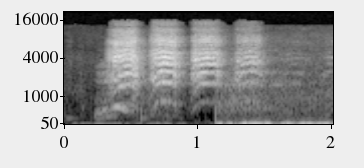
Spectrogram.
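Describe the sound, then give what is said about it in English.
Parrots squawking in the background: four harsh, rasping calls in quick succession, followed by a stretch of noisy, low rumbling. “You were made to move the parrots out of there, where we can just hear them squawking away in the background”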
